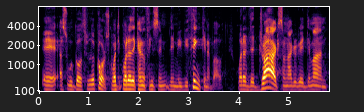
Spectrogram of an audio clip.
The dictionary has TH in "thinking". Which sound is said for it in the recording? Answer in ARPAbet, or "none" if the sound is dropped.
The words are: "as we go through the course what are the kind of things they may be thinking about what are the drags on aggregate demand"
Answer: TH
